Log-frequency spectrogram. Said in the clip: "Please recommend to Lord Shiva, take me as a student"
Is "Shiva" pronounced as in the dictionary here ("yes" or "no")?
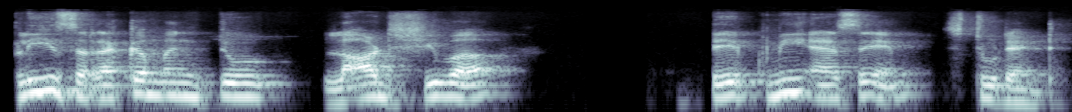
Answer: yes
